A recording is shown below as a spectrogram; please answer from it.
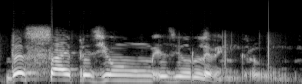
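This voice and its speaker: Slow, suave, jealous doctor. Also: male voice, sits high, wildly swooping pitch, gravelly, heavily acted. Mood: silkily probing. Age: middle-aged. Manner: measured, silkily polite, insinuating. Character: suave, suspicious, jealous middle-aged doctor husband. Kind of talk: old-time radio drama acting. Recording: muffled old radio recording.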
